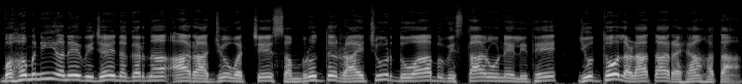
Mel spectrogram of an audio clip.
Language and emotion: Gujarati, neutral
